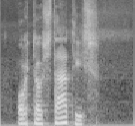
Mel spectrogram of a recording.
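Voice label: "orthostatisch", Dutch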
